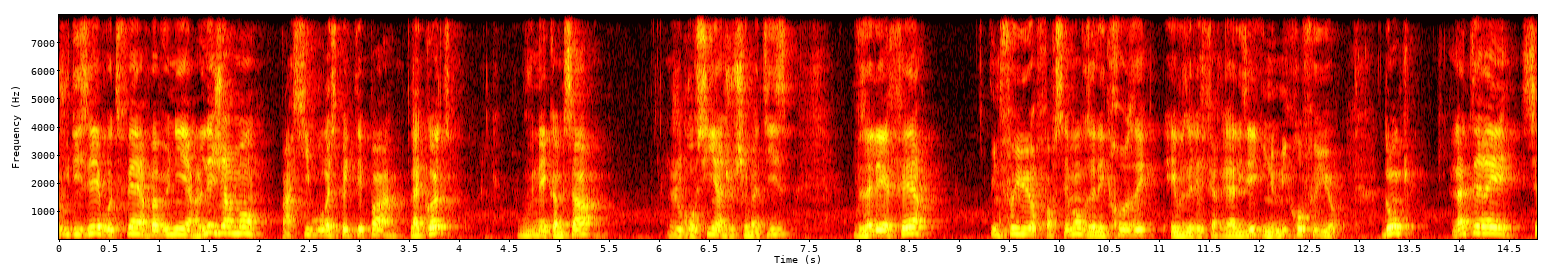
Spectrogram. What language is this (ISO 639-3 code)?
fra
